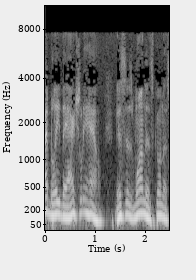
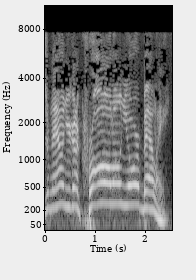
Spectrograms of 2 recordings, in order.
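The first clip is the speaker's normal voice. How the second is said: God with a mild Texas twang, stern and raised; Texas accent for God; 7 semitones higher than usual. Acted. God cursing the serpent in a light Texas accent. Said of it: "that's a little Texas accent for God there".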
